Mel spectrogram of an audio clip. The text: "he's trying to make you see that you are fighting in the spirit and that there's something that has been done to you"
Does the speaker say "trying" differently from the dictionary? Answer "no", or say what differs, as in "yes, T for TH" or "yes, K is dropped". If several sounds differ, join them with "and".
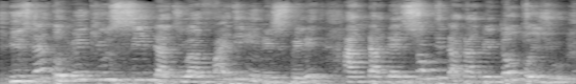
yes, R is dropped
